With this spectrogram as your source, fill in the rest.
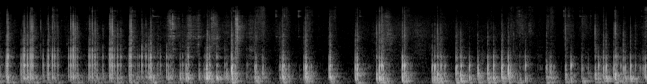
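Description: Long nails tap the shaft of a single hollow, empty black natural rubber boot, then scratch its treaded sole. Quick dull taps with a midrange tone and very short decay give way to dense, crackly scratching with a bright edge.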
